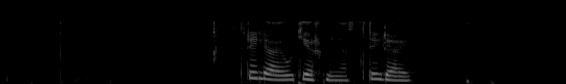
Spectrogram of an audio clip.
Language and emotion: Russian, neutral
